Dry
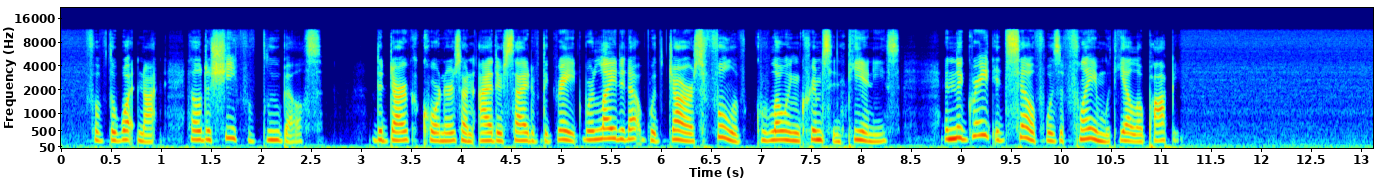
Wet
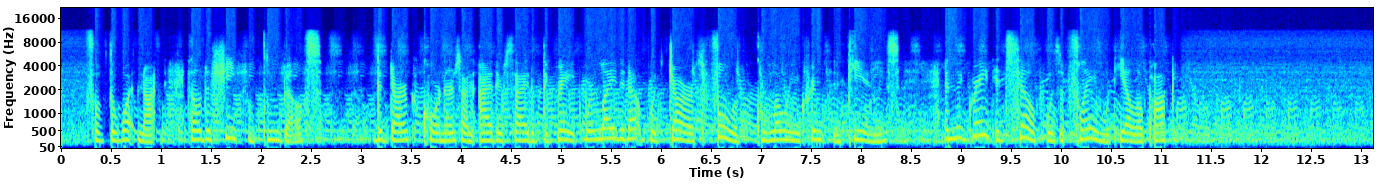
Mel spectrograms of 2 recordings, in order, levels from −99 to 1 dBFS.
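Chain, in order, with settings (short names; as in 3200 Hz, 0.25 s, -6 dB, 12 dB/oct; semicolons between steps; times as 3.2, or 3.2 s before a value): Bessel high-pass 300 Hz, order 8; treble ducked by the level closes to 1600 Hz, closed at -19.5 dBFS; tilt -4 dB/oct; in parallel at -2 dB: level quantiser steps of 14 dB; on the sum: vibrato 2.2 Hz 5.4 cents; compressor 4:1, threshold -29 dBFS, peak gain reduction 18.5 dB; companded quantiser 8-bit; on a send: multi-head echo 0.223 s, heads first and third, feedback 71%, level -20 dB; on the sum: spectral compressor 2:1; gain -3 dB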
